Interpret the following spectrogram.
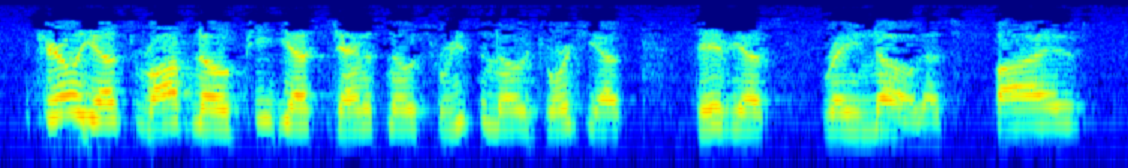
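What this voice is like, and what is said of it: Reading a list very fast. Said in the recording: “read it so fast”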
